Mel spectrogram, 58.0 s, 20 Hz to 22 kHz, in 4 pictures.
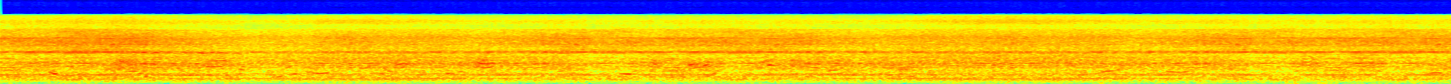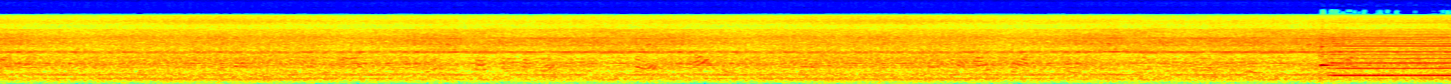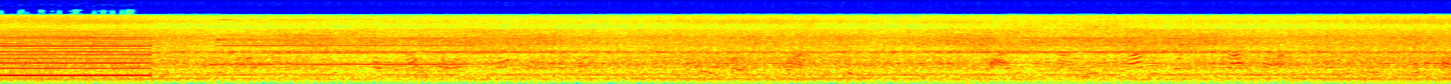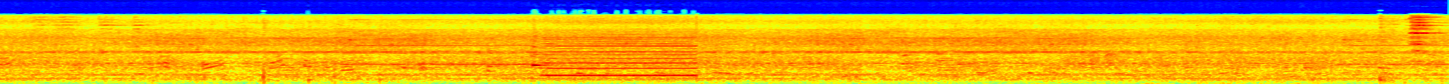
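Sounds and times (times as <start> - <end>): railway station background noise: 0.0 - 58.0
locomotive horn blast: 27.7 - 30.6, 46.1 - 50.6.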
